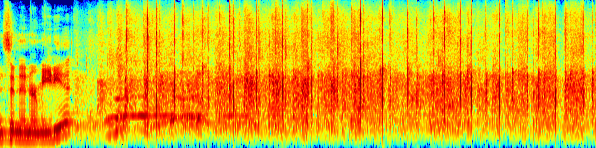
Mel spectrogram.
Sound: crowd cheering and clapping

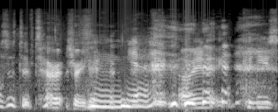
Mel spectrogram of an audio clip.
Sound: laughs

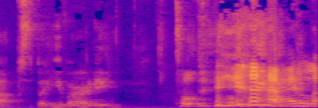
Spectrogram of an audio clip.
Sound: laughing

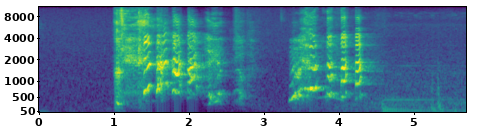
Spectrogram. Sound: laughter

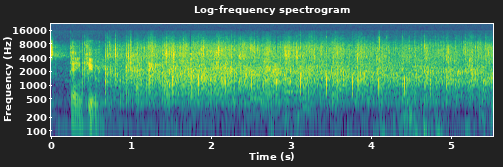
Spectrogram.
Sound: audience claps

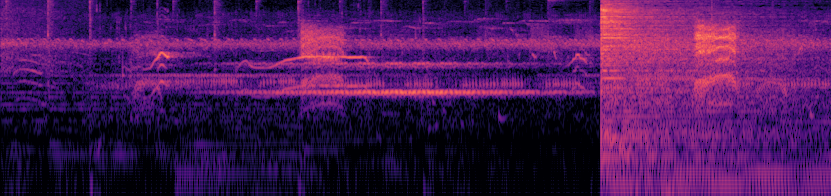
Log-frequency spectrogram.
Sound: frogs croaking; ominous music

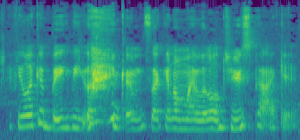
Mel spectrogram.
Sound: laughs

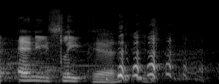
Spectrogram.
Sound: laughs

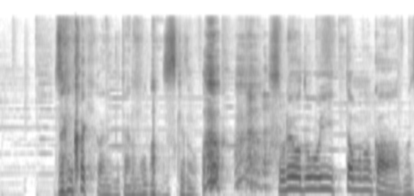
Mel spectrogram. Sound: laughing

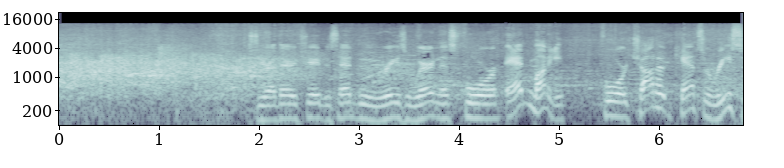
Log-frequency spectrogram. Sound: cheers

